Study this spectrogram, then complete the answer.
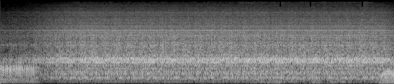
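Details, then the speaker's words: Milling a scrap brass governor weight bracket, coolant pump off, feed rate too high: loud harsh cutting roar with a steady ringing tone near 1 kHz as the cutter strains and chatters; raise RPM or slow feed. "carried away with the feed rate darn it goal returning to zero reset return to zero right there shoot oh I need to either kick up the RPM or slow the feed rate down"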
